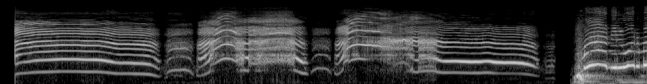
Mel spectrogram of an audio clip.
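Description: A baby crying: three long wails, each about a second or more, each falling in pitch at its end, with short gasping catches between them.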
